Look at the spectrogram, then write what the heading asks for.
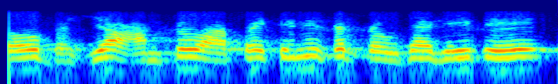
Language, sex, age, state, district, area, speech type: Hindi, male, 60+, Uttar Pradesh, Lucknow, urban, conversation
